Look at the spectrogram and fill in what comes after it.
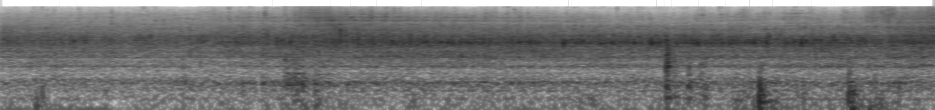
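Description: Chopped bacon and onions frying in melted butter in a stainless steel stockpot, a steady sizzle. A few short knocks of a spatula against the pot come near the end as the mixture is stirred.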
